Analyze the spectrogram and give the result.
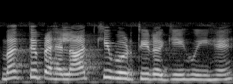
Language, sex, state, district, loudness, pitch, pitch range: Hindi, female, Uttar Pradesh, Muzaffarnagar, -16 LUFS, 250 Hz, 230-285 Hz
